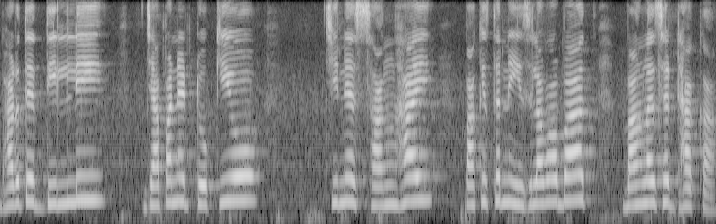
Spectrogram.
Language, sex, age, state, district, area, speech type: Bengali, female, 45-60, West Bengal, Bankura, urban, spontaneous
